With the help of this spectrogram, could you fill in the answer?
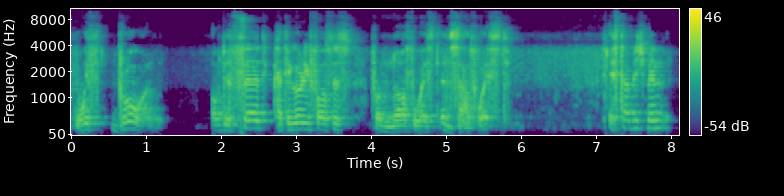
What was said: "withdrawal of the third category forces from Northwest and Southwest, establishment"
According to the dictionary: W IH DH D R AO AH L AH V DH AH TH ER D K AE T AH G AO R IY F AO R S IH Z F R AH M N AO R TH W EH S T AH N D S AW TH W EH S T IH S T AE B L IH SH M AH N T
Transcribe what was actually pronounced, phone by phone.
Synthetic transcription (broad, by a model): W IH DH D R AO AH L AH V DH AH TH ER D K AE T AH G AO R IY F AO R S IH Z F R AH M N AO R TH W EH S T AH N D S AW TH W EH S T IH S T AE B L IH SH M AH N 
